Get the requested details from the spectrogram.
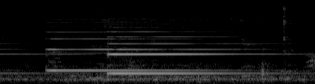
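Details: Hospital nurse call bell system, bedside unit paired to a display: a two-note electronic ding-dong chime, fading out; a nurse call alert from a patient's bed.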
